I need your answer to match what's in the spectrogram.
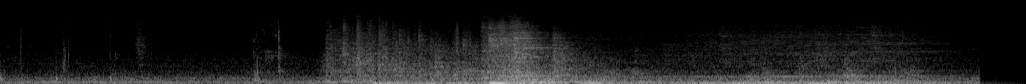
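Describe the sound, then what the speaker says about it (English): A descending elevator in The Stanley Parable gives off a steady low mechanical rumble with creaking and grinding. It swells louder midway and stays heavy until it cuts off abruptly near the end. "The elevator raced downward, plummeting towards an unknown fate."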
